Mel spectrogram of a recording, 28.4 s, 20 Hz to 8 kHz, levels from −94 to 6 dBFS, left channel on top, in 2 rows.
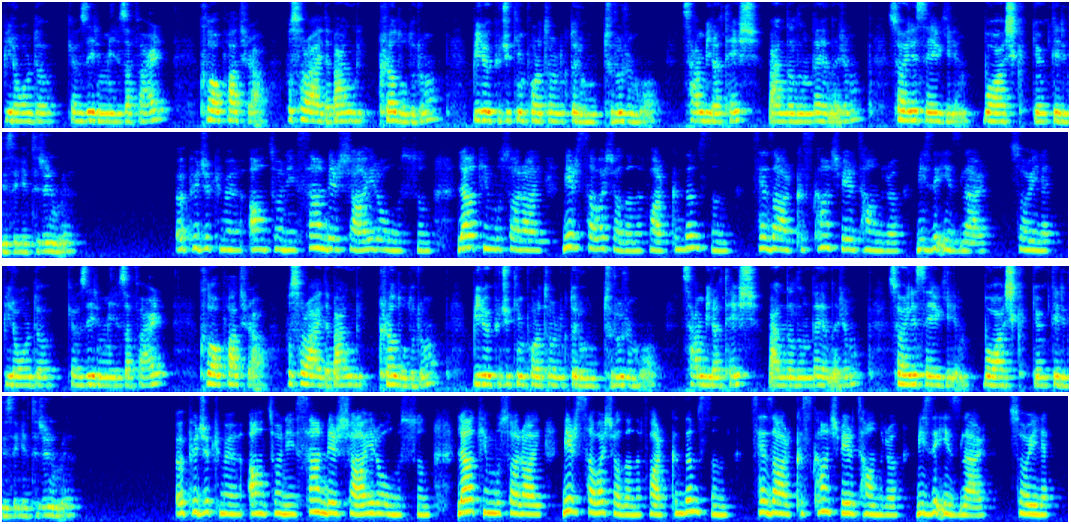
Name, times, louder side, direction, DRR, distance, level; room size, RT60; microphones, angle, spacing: voice 1, 0.0-0.6 0.9-2.1 2.6-3.5 3.8-5.8 6.3-8.7 9.1-11.4 11.8-15.2, left 1 dB, 15° right, 0.5 m, -30 dB
voice 2, 16.5-21.4 21.7-23.9 24.3-27.3 27.7-28.1, right 6 dB, 80° right, 0.3 m, -32 dB
2.5 x 2.2 x 2.4 m
head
